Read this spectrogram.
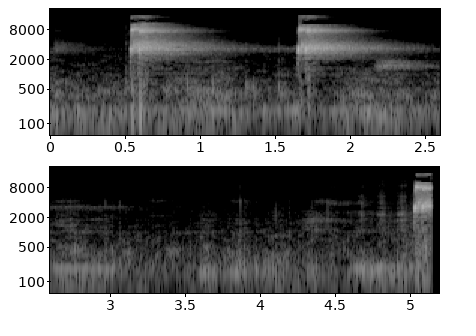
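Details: An Indian palm squirrel gives sharp, high chipping calls, described as chirping and barking, spaced a second or more apart while licking soil from a window.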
